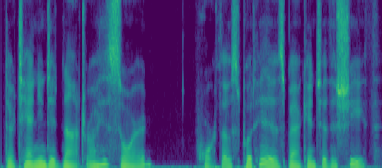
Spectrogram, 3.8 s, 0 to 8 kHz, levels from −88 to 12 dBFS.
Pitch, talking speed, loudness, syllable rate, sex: 160 Hz, 205 wpm, -17 LUFS, 5.1 syllables/s, female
